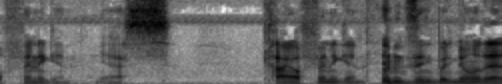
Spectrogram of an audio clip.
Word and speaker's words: Kyle Finnegan: from the nationals yes name starts with k and it rhymes with isle finnegan yes kyle finnegan does anybody know what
